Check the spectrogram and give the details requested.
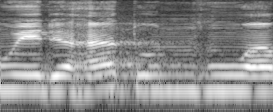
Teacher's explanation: جیم حروف کلکلہ میں سے ہے اور جب حروف کلکلہ ساکن ہو تو ان میں کلکلہ خوب ظاہر ہوگا، ان میں کلکلہ کریں گے۔ تنوین کے بعد ہا حروف ہلکی میں سے ہے تو یہاں پر اظہار ہوگا، تنوین کو خوب ظاہر کر کے پڑھیں گے۔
